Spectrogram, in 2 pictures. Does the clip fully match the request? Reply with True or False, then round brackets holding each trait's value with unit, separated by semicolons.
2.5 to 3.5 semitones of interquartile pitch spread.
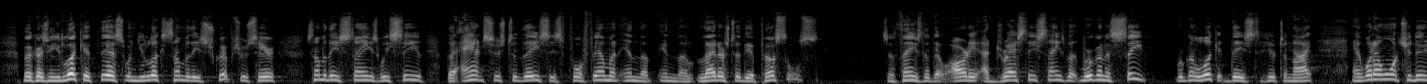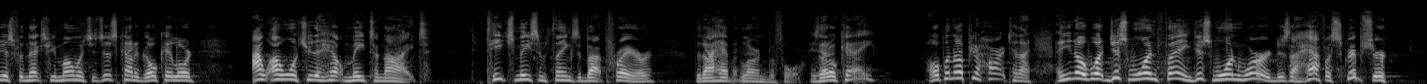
False (4.3 semitones)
